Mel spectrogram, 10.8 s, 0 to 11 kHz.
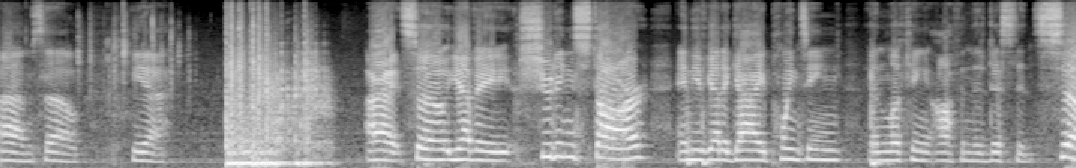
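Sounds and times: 
speech: 0.0s - 1.8s, 3.6s - 10.7s
dice being rolled: 0.7s - 3.3s.

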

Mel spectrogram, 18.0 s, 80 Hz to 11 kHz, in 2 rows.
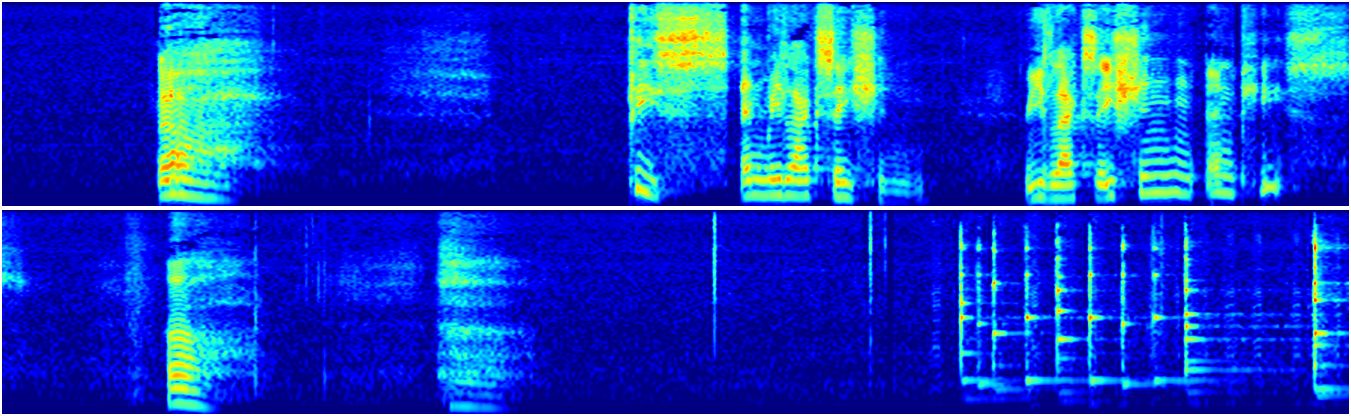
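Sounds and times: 
speech: 1.0s - 1.5s, 4.2s - 6.2s, 6.8s - 8.9s, 10.1s - 10.5s, 11.9s - 12.4s
person sighing breathily: 1.1s - 1.9s, 9.8s - 12.6s
melodic electronic phone ringtone: 15.4s - 17.9s.

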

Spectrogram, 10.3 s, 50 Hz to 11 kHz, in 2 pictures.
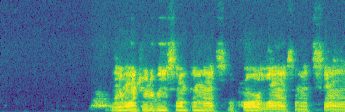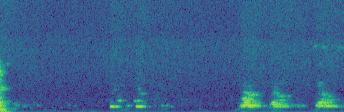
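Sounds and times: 
dog barking: 1.4s - 1.8s, 8.8s - 10.3s
speech: 1.6s - 5.4s.

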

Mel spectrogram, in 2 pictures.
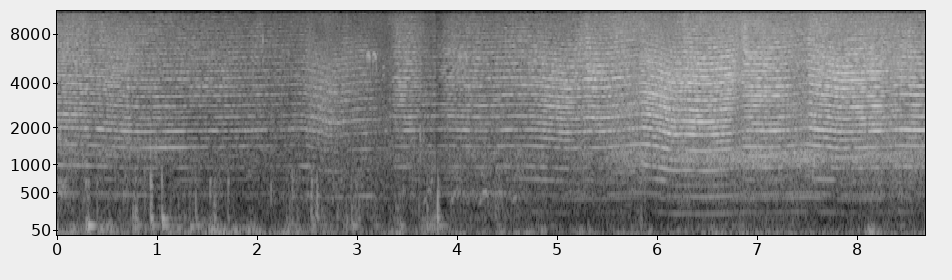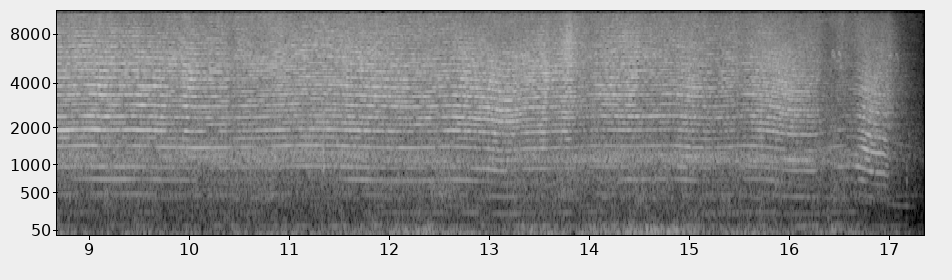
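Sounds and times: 
knocks: 0.0s - 3.9s
low rumbling machinery: 0.0s - 7.3s
circular saws cutting through wood: 0.0s - 17.3s.

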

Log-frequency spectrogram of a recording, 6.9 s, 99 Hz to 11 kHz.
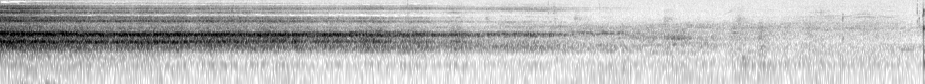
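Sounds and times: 
breathy exhale through the mouth during a lying-down guided relaxation meditation: 0.0s - 5.4s.

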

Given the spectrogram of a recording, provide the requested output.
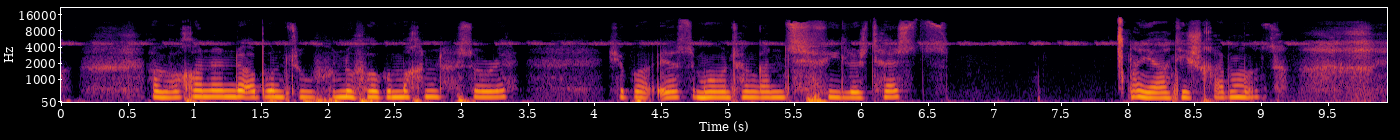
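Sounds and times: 
high-pitched cricket trill: 0.0s - 9.9s
speech: 0.7s - 6.7s, 8.0s - 9.6s.

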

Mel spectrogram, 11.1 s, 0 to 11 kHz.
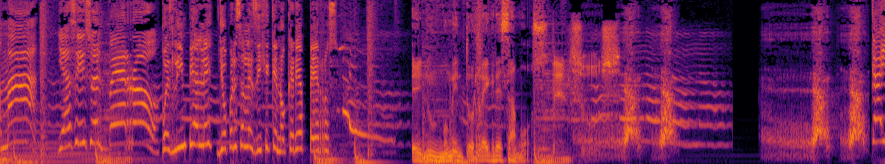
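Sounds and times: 
speech: 0.8s - 7.9s
dog whining: 4.1s - 5.1s, 7.7s - 8.6s, 9.5s - 10.9s
dog barking: 7.8s - 8.5s, 10.0s - 10.9s.

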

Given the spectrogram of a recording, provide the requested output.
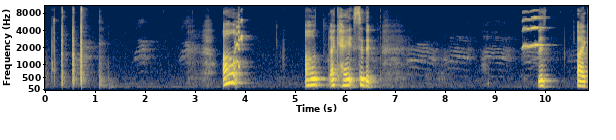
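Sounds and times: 
speech: 3.6s - 4.0s, 5.3s - 6.7s, 9.9s - 10.1s, 10.7s - 10.8s
crow cawing outside: 7.2s - 9.5s.

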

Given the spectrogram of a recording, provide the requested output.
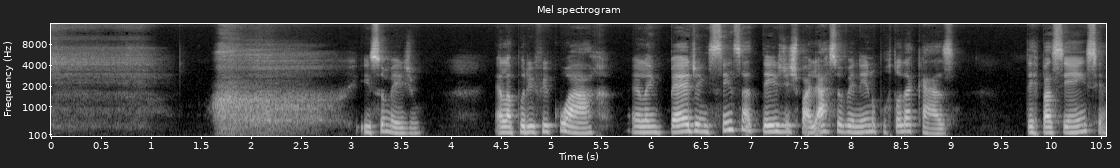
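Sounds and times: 
deep human breath: 0.0s - 3.1s, 3.9s - 4.4s
speech: 3.1s - 3.8s, 4.4s - 9.1s, 9.8s - 10.5s.

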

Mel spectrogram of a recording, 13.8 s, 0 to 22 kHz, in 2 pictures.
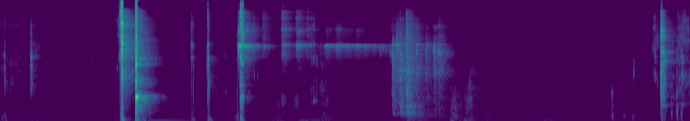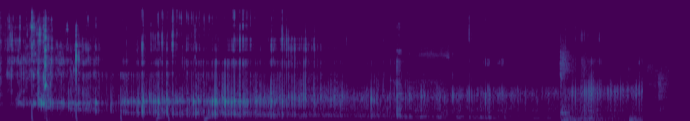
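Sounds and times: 
pop: 1.2s - 1.7s
beer pouring into a glass: 6.6s - 13.4s.

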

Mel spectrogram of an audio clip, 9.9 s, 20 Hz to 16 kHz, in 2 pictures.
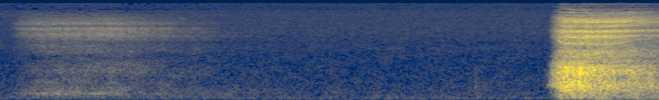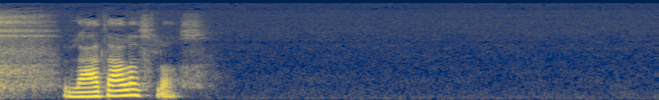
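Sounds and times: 
slow airy inhale during a guided relaxation breathing exercise: 0.0s - 1.8s, 4.1s - 5.5s
louder forceful exhale during a guided relaxation breathing exercise: 0.1s - 1.6s, 4.1s - 5.4s
speech: 5.4s - 6.5s.

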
